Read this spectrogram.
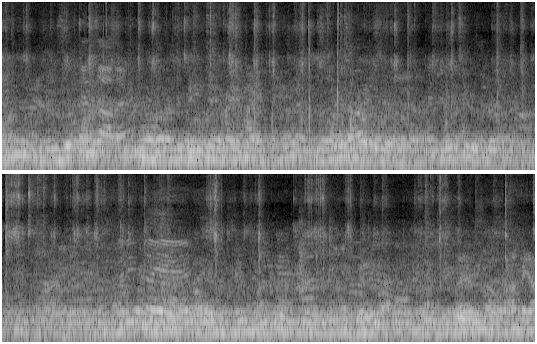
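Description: Poker chips clatter and click as a hand shuffles them.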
